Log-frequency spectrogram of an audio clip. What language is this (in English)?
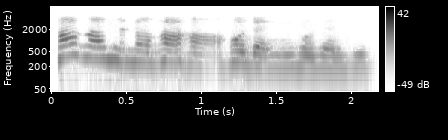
Hindi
